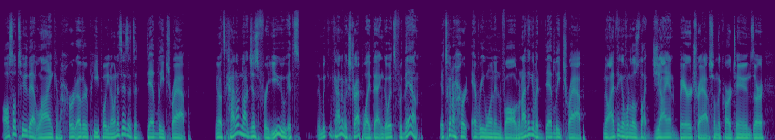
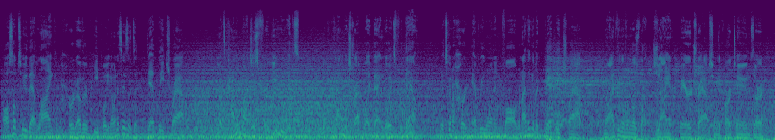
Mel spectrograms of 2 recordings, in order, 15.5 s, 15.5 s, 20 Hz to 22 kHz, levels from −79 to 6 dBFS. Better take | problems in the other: first | train or aircraft noise; very loud; throughout; 2 dB above the speech

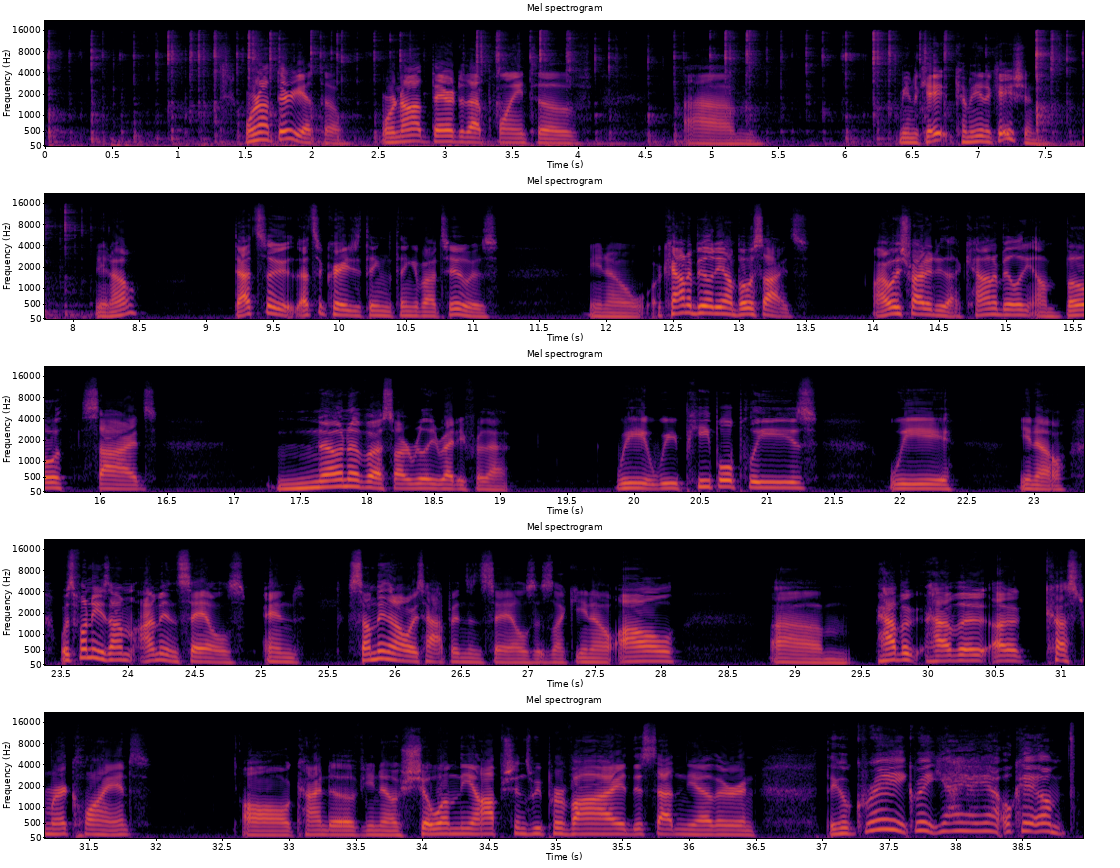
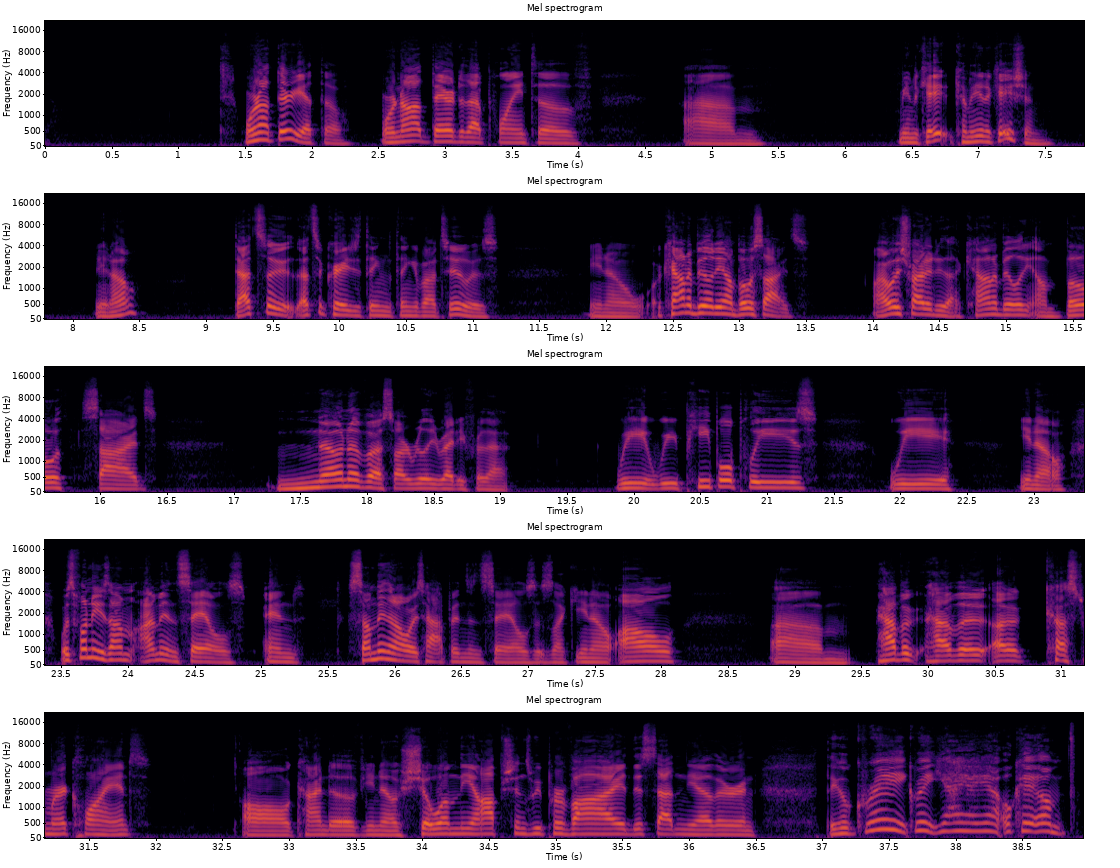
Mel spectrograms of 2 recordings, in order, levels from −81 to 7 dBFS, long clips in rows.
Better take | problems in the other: second | keyboard typing; noticeable; until 8 s; peak 6 dB below the speech

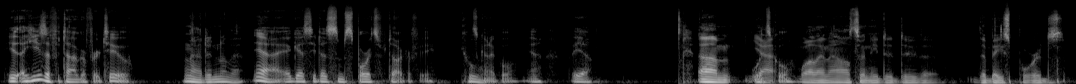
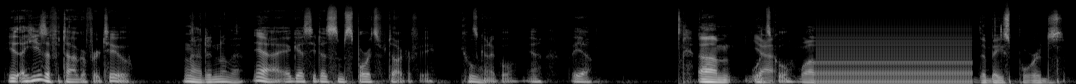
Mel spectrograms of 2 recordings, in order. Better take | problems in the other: first | audio freezing; at 8 s for 1.5 s

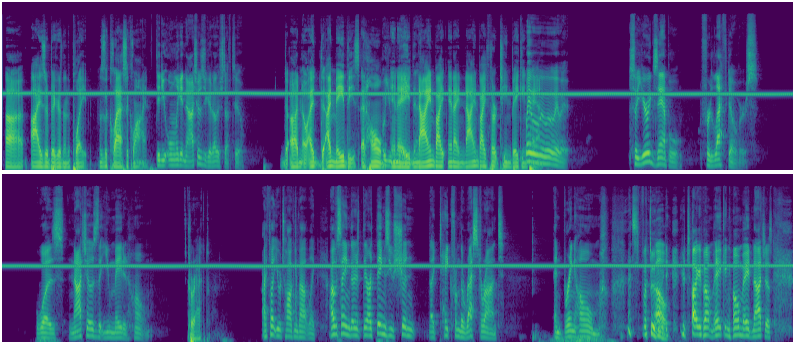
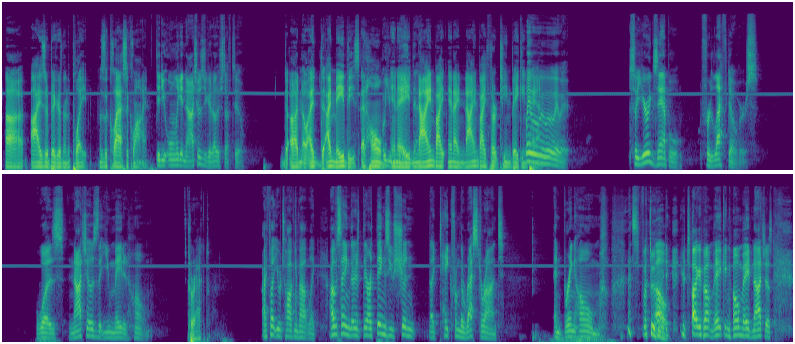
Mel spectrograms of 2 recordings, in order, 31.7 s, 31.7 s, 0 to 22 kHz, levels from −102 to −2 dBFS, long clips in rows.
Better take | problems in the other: second | high-pitched whine; loud; throughout; 2.5 kHz, 9 dB below the speech; faint in the second

